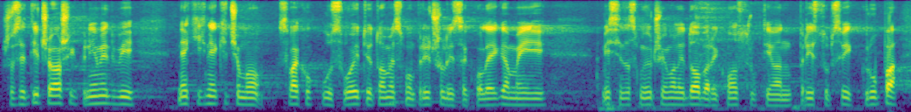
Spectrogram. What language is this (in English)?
Serbian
